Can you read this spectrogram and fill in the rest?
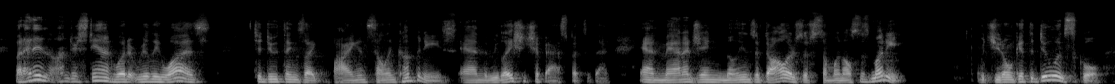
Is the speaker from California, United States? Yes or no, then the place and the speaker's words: yes; Los Angeles, California, United States; I grew up in L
